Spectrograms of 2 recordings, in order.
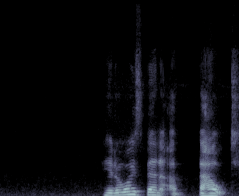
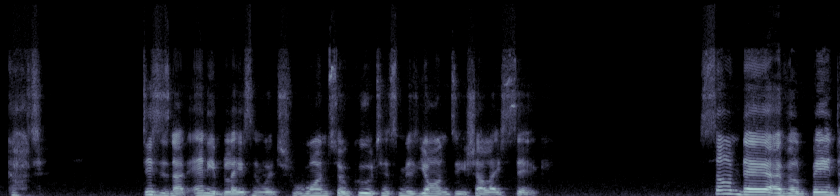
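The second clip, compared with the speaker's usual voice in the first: lightly voiced German accent, gruff then softening. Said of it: "sorry about the accent".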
